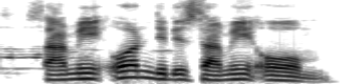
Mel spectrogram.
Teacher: iklab itu hurufnya cuma satu ba, bunyi N-nya berubah menjadi M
